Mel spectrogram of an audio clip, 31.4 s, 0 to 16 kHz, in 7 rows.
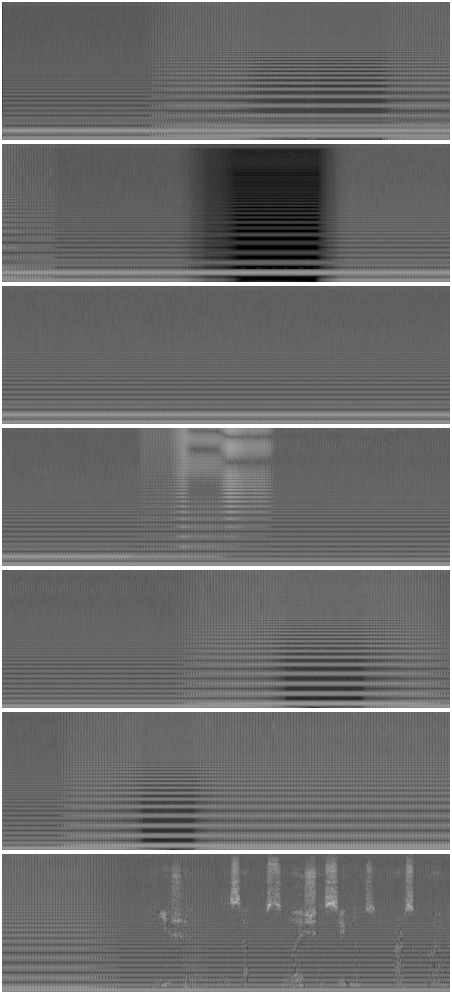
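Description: Analog Eurorack VCO (kNoB Technology η Carinae) droning a low, buzzy pitched tone. Its sub-oscillator octaves (f/2 and f/4) cut in and out several times, shifting the weight of the bass and the tone. The tone drops out almost completely for about a second near seven seconds in.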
